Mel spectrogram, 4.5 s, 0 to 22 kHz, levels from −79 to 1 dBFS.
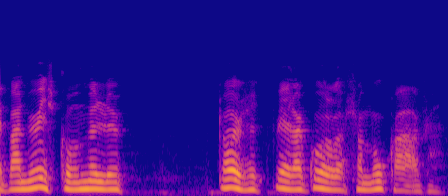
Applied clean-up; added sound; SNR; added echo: none; none; none; none.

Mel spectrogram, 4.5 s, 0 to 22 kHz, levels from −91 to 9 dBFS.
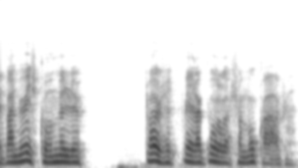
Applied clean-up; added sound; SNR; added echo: neural mask model Resemble Enhance denoiser.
